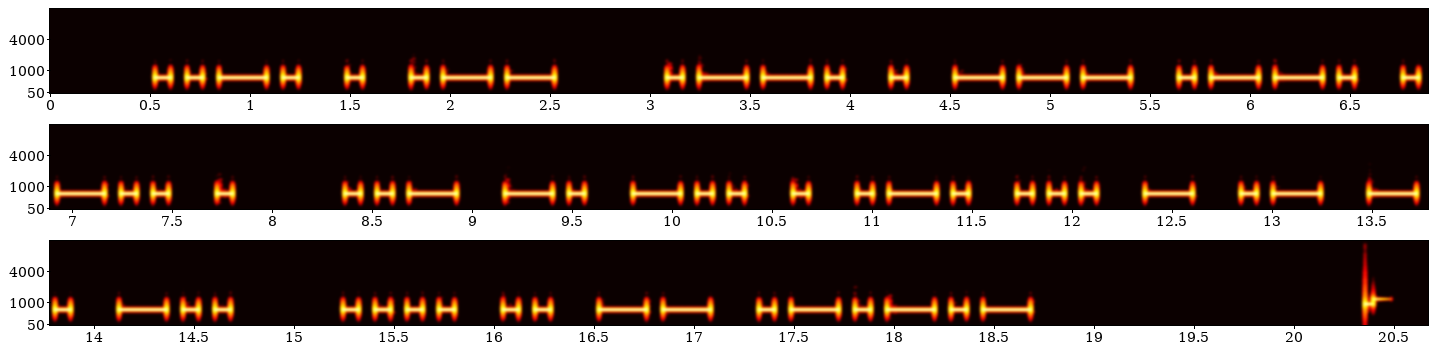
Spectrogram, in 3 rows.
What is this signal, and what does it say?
Morse code, heard as a keyed tone, about 15 wpm, 700 Hz. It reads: FEW PEOPLE UNDERSTAND HIM.
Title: Sentences from Top 1000 Words - Review Part 1 - 15wpm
